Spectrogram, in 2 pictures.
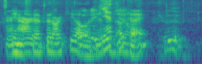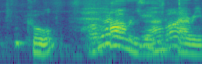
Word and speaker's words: Hamza: Hamza, however you pronounce that. Hamza.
